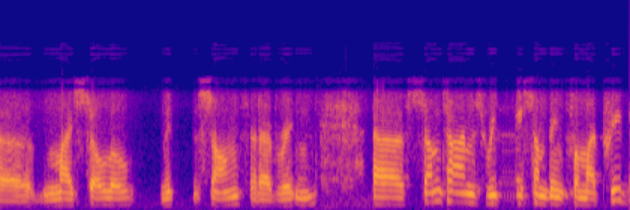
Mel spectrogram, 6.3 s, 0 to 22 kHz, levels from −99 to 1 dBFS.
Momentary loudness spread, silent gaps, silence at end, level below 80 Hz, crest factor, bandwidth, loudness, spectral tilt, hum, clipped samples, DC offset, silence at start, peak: 10 LU; none; 0 s; -78 dBFS; 18 dB; 5 kHz; -26 LUFS; -7 dB/octave; none; under 0.1%; under 0.1%; 0 s; -6 dBFS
